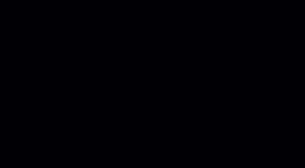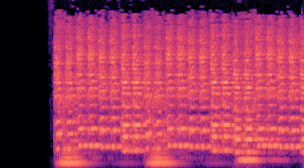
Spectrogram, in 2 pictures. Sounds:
music, bowed string instrument

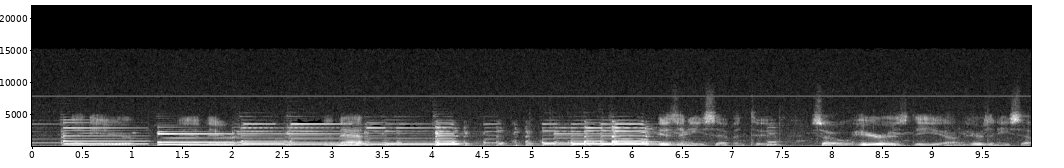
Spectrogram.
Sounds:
music, guitar, musical instrument, speech, plucked string instrument, electric guitar

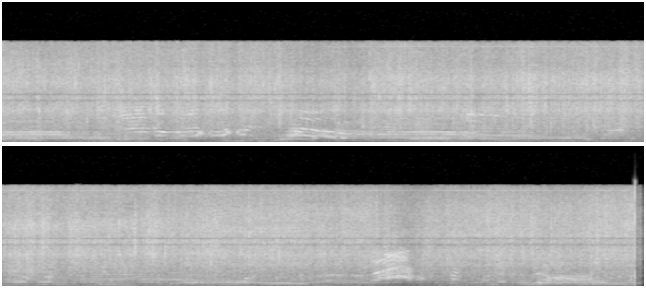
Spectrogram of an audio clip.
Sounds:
speech

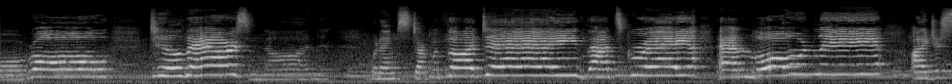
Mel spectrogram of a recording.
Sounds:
child singing, music, female singing

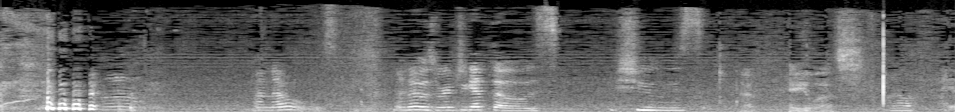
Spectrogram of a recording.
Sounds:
domestic animals, speech

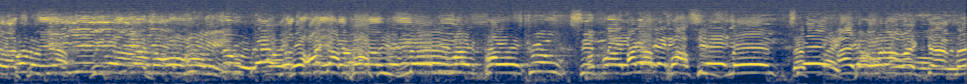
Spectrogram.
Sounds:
speech

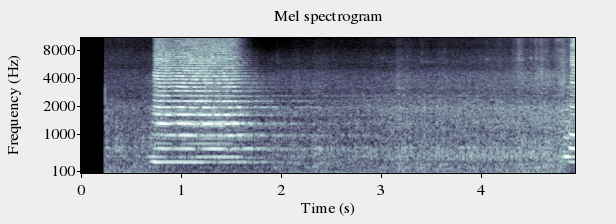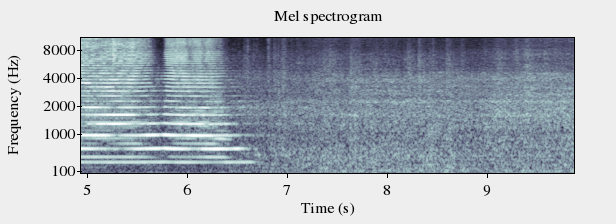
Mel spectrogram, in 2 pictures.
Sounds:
vehicle horn, vehicle, rail transport, train, train wagon

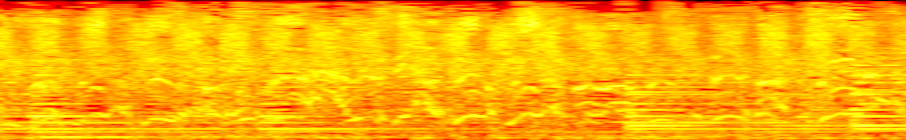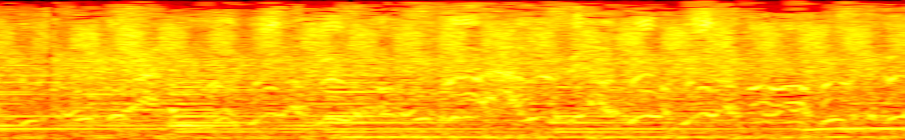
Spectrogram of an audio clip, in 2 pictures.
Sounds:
music

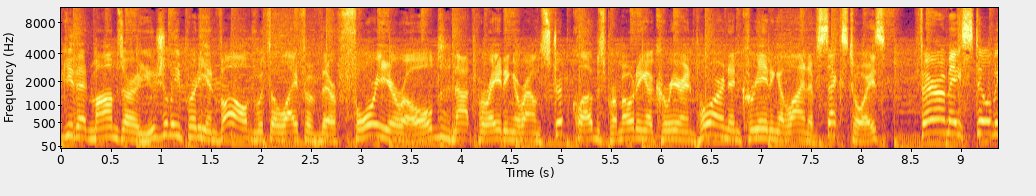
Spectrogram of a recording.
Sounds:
speech, music

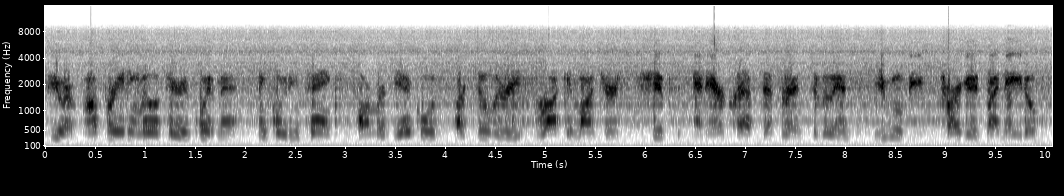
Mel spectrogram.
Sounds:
speech

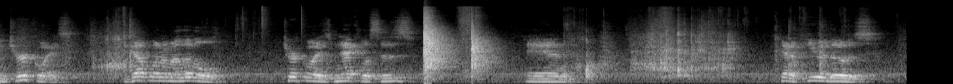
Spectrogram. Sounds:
inside a small room, speech

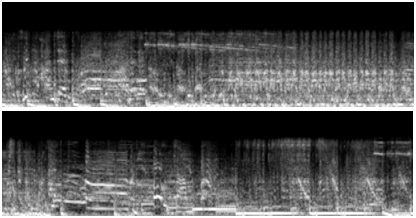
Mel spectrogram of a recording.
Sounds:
music

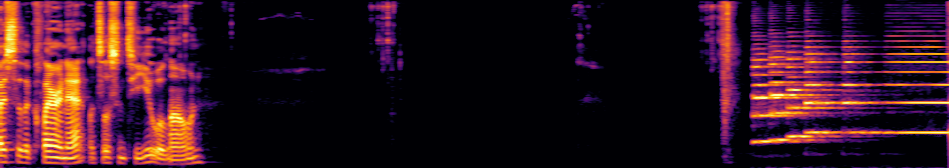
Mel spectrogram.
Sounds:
speech, music

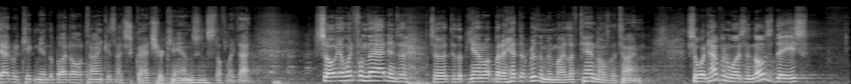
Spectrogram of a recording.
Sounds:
speech

